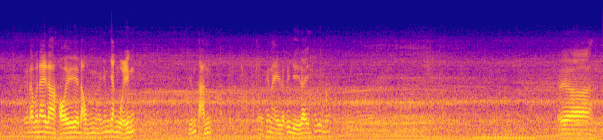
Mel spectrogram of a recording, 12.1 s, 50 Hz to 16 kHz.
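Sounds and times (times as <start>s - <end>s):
motorbike engine running: 0.0s - 12.0s
road noise: 0.0s - 12.0s.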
